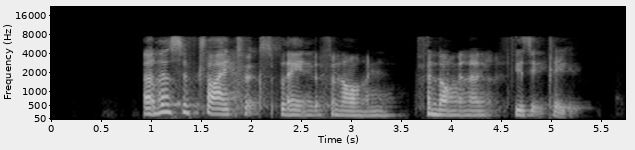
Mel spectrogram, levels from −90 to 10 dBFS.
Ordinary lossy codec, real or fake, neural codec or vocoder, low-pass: none; fake; codec, 16 kHz, 1 kbps, FreqCodec, larger model; 7.2 kHz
